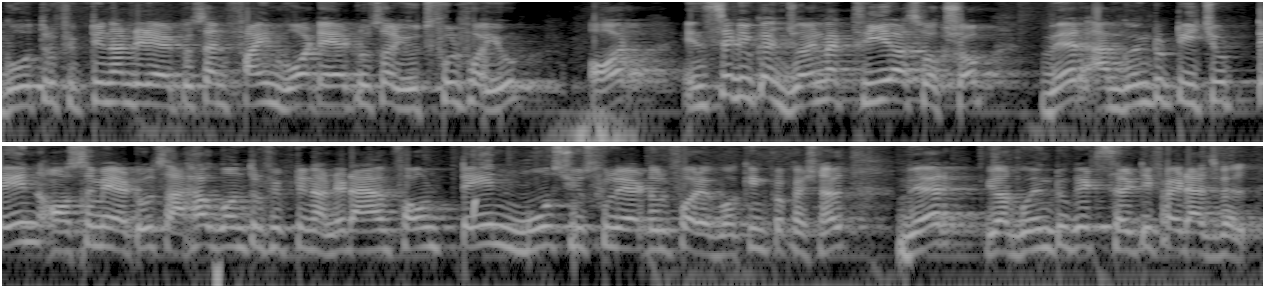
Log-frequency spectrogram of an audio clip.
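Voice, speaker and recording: A man giving a brash, pushy sales pitch as an instructor in an online ad. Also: quick pace, hardly any pauses. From India. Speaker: workshop instructor promoting a course. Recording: echoey room.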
